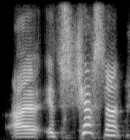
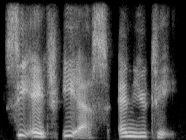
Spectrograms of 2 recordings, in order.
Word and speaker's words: Chesnut: And it's Chesnut with no T, Chesnut. And when you told me, you said it's Chesnut, which I thought was smart because people jump to the T. Mm-hmm. So Laruen, spelled like Lauren, Chesnut, spelled like chestnut, but no T.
